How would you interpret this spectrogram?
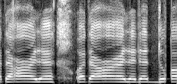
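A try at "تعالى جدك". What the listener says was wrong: वताला, लाम पर भी तो खड़ा जबर है ना भाई, तो खड़े जबर को कितना खींचते हैं? एक अलिफ के बराबर खींच देना, 2 हरकत के बराबर, तो एक अलिफ खेलेंगे। बाद लोग वताला जद्दू का पढ़ देते, तो लाम को नहीं खींच रहे होते, तो ये गलती हो जाती है।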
